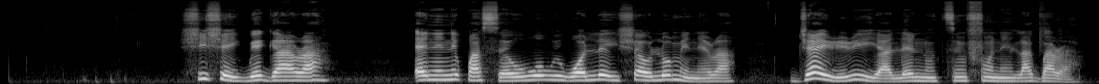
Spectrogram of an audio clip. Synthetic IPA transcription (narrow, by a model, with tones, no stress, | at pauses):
ʃi˦ʃe˧i˨ɡ͡be˨˦ɡa˧ɾa˦ | ɛ˧nĩ˧nĩ˦k͡pa˧sɛ˨o˧wo˦wi˦wɔ˧le˦˨i˧˦ʃɛ˦o˧lo˦mĩ˨nĩ˨˦ɾa˧ | d͡ʒɛ˦i˦˨ɾi˨˦ɾi˦i˦˨ja˨lɛ˨˦nũ˧ti˦n̩˦fũ˦nĩ˧la˦ɡ͡ba˦˨ɾa̰˨˦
